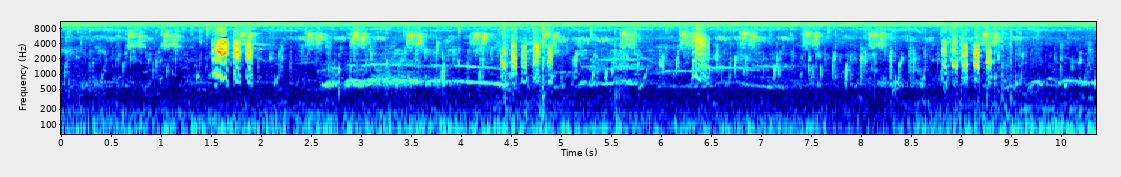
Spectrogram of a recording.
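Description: Babbler calls: three bursts of rapid, harsh chattering notes, about a second and a half in, at four and a half seconds and near nine seconds. A lower drawn-out call runs between them.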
